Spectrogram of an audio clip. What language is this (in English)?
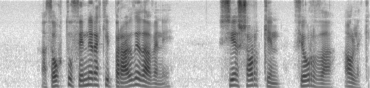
Icelandic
